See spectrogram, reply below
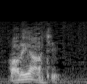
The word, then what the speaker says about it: Moriarty: M-O-R-I-A-R-T-Y. Moriarty.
